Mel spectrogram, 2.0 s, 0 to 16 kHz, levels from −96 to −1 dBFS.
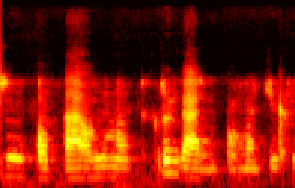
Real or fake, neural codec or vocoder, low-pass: fake; codec, 44.1 kHz, 2.6 kbps, SNAC; 14.4 kHz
